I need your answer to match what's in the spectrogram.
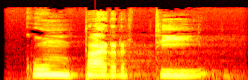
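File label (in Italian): "cumparti", dialect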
